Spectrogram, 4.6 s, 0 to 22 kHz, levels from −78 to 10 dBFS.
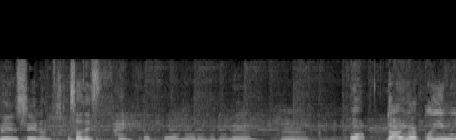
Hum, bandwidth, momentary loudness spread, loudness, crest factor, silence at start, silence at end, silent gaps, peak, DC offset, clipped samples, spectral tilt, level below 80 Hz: none; 13 kHz; 13 LU; -25 LUFS; 16 dB; 0 s; 0 s; none; -8 dBFS; under 0.1%; under 0.1%; -4.5 dB/octave; -44 dBFS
